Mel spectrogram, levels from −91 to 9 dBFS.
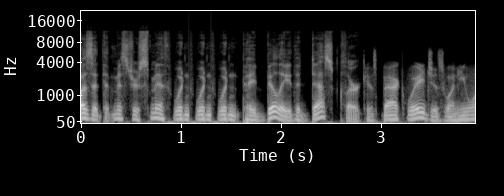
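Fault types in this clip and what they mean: CD stuck on one turn: A scratch keeps throwing the laser back a track, so the same 220 ms slice of speech plays twice over from 1.08 to 1.52 s. There's a tiny mute at each jump, giving that quick, even skipping-disc stutter.
Bluetooth SBC bit pool drop: From 2.78 s to the end, the encoder is starved of bits, which fits a fall from a bit pool of 31 to about 6, roughly 55 kbps. The top bands thin out, so the treble goes dull and gritty noise creeps in.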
